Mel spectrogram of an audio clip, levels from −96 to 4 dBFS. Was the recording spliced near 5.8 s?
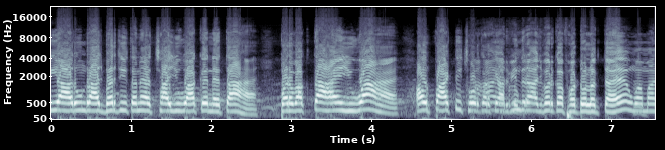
yes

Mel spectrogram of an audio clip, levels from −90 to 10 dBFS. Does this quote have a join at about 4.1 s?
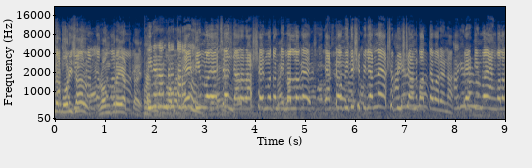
no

